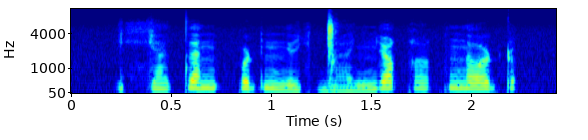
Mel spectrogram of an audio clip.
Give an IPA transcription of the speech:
ç a̤˦ t̪ a˥ n pː ɔ˦ ʈ nː ø˩ ç ɡ͡ǀ a̤˩ ɲ ø˥ q ɔ̤˥ q n ɔ˥ ʈ

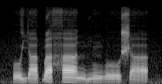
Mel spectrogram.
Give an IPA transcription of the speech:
o˨ j a˨ ɓ a˦ h aː˦˨ n b ũ˨ β oː˨ ʃ a˨

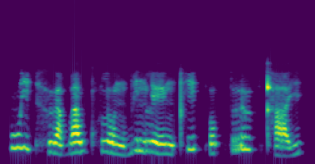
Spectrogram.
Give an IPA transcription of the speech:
w i˥˩ ʔ h ɯ˨˩ a̯ b a˦˥ w kʰ l o˨˩ n b i˧ n l eː˨˩ ŋ pʰ i˥˩ t̚ ʔ o˨˩ k̚ p r ɯː˥˩ k̚ tʰ a˩˦ j

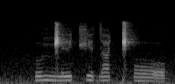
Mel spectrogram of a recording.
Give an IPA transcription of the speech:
h ʊ ŋ͡ǁ ɪ t͡ʃ ɪ d a ǁʰ ɔ

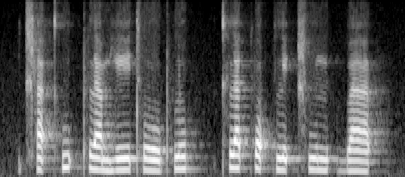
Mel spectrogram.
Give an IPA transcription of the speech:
t͡ɕʰ a˨˩ ʔ kʰ u˦˥ ʔ pʰ l a˨˩ m j eː˧ tʰ oː˨˩ pʰ l o˥˩ k̚ | kʰ l a˦˥ t̚ f ɔ˨˩ ʔ k l e˨˩ ʔ t͡ɕʰ u˧ n | b aː˨˩ p̚

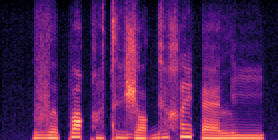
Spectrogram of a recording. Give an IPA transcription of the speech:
v ə˩ p ɒ˥ q ə̤˩ t ɛ̤˧ ʒ ɒ˩ ɡ æ̤˥ χ ĩ˥ ʔ æ˩ l i˩

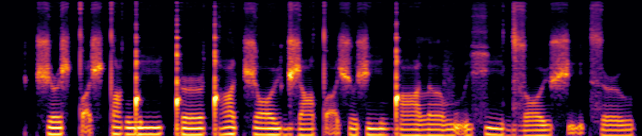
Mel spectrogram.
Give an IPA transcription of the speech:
t͡ʃ ə˞ ʃ tˤ ṵ ʃ tˤ ʊ ŋ͡ǃ i ǃ ə˞ ɡ͡ǃ ɑ t͡ʃ ɔ y̯ d͡ʒ ɑ tˤ ḭ ʃ ʊ ʃ i ŋ͡ǃ ɑ l ʌ v ṵ i̯ x i d͡z ɔ y̯ ʃ ḭ t͡s ə˞ u̯

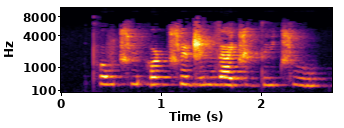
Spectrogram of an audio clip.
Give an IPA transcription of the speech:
t̪ʰ ɔ v t͡ɕʰ i h ɔ ɖ t͡ɕʰ e ɖ͡ʐ i n z a t͡ɕ u ɖ t̪ i t͡ɕʰ u

